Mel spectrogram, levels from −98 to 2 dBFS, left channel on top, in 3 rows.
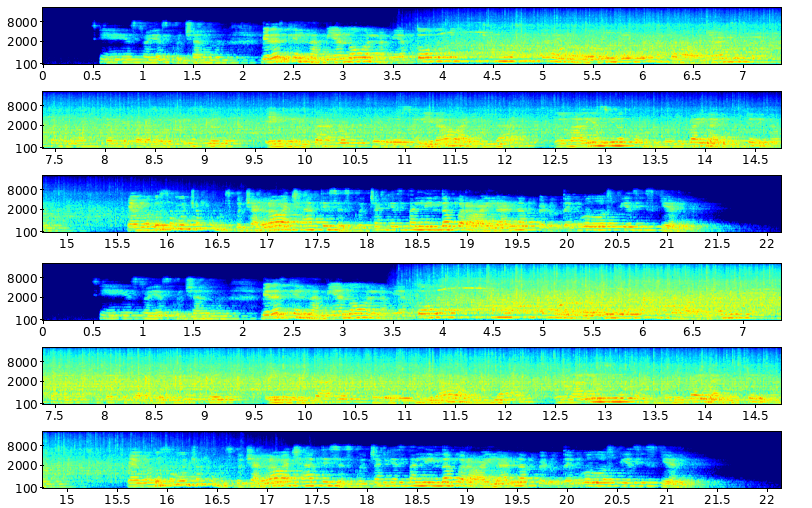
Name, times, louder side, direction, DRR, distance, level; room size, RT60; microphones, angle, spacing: voice 1, 0.6-12.2 12.5-14.9 15.6-21.2, equal, 25° left, 2 dB, 7.9 m, -30 dB
Applause, 3.5-16.7, right 6 dB, 45° right, 2.4 m, -33 dB
29.5 x 18.5 x 9.5 m, 0.77 s
head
